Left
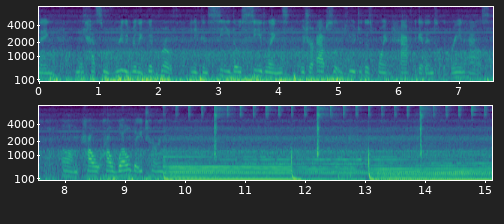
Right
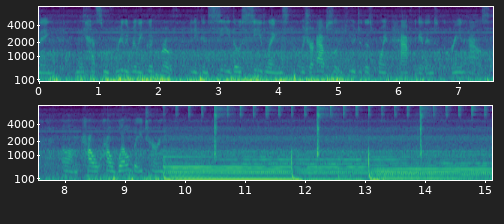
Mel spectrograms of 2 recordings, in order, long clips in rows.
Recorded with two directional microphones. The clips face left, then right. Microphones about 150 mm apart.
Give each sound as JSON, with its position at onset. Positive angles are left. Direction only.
{"t": 0.7, "sound": "speech", "side_deg": 20}
{"t": 9.6, "sound": "music", "side_deg": 0}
